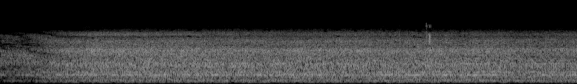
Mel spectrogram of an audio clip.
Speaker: 아이워치 이제 노면을 달리고 있을 때 타이어와 노면과 어때 이제 마찰에 의해서 발생되는 소음 진동이 운전석 문 전자키 위치까지 전달된 것을 로드 노이즈 라고 할 수 있습니다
